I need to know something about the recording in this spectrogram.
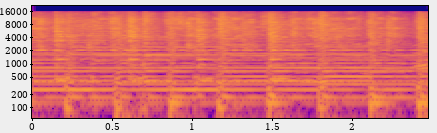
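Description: Acoustic guitar strummed in a steady rhythm, about four strokes a second, in an instrumental break of a live song, with shakers from the audience joining in.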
